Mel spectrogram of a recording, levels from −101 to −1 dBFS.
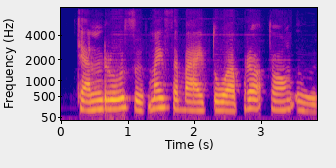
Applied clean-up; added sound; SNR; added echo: neural separator model SepFormer DNS4.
